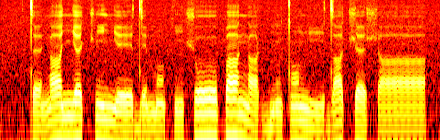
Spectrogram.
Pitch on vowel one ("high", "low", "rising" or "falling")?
low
